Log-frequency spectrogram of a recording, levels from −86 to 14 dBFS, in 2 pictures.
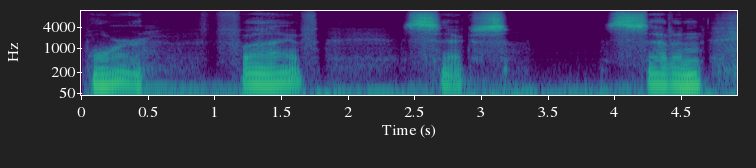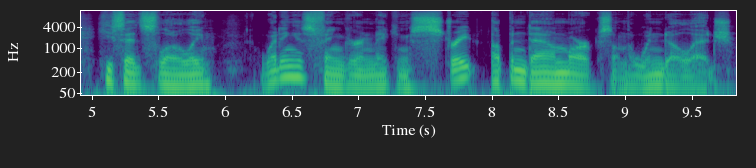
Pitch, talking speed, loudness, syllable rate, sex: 90 Hz, 130 wpm, -21 LUFS, 4.0 syllables/s, male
